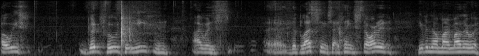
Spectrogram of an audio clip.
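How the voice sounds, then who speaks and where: A man speaks in a high voice with fairly even intonation, leaving long, frequent pauses. Noticeable background noise runs under the recording. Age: 80s+. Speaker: elderly guest. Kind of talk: casual chat. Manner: halting, many fillers.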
